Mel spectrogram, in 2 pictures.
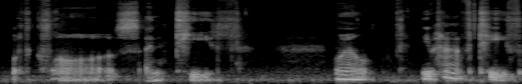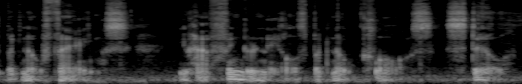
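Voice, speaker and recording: A man playing a calm, shady doctor in an ASMR role-play, speaking softly and deliberately, often near a whisper, with light reproach. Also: medium pitch, slight background noise, heavily acted. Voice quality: soft, breathy, often dropping to a whisper. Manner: slow, deliberate, lightly admonishing, with drawn-out pauses. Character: calm, shady male doctor who transplants wolf eyes.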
